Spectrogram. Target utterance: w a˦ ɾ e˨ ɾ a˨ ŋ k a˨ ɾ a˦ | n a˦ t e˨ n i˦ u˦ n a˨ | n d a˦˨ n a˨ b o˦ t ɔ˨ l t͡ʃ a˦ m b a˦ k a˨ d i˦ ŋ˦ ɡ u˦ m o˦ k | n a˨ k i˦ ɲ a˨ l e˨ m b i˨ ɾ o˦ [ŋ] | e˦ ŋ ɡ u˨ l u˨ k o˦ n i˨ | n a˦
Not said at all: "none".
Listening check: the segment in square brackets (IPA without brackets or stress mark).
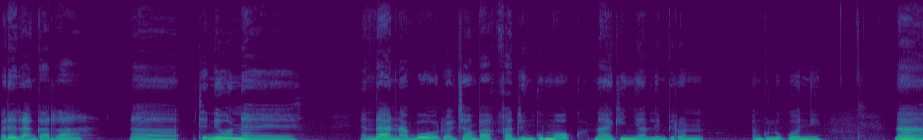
n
